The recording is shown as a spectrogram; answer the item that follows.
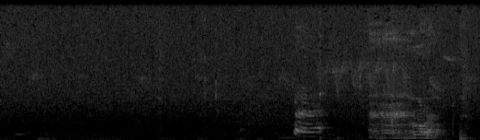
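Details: West Highland White Terrier 'talking' after a naughty Jack Russell ate its ball: after a quiet stretch, a short wavering whine, then a longer warbling, moaning vocalization, indoors in a small room.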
